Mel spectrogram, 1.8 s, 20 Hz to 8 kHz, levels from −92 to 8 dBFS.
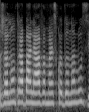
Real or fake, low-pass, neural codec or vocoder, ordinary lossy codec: real; 7.2 kHz; none; none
